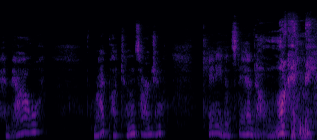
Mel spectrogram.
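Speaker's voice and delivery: put-on, laid-back, drawling voice. Trying a voice for a character who tells a scar story: Owen Wilson voice. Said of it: "do Owen Wilson as a voice for the character".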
